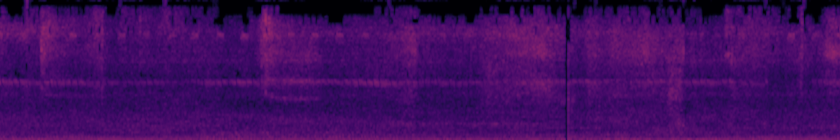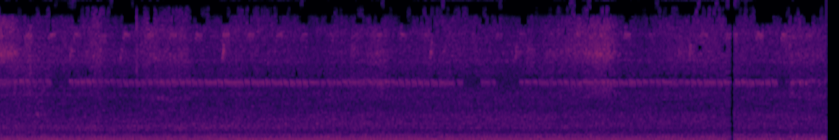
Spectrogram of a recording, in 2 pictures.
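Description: Large poultry- or swine-house exhaust fans running with a steady low rumble and hum, with a faint steady high whine over it.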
